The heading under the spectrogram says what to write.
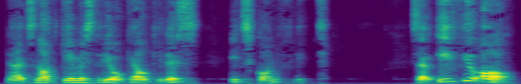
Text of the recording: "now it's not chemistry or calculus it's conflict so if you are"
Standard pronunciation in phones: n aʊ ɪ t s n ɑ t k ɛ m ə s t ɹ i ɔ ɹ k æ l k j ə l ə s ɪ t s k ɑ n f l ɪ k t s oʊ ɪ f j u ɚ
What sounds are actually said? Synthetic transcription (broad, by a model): n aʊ ɪ t s n ɑ t k ɛ m ə s t ɹ i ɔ l k æ l k j ə l ə s ɪ t s k ɑ n f l ɪ k t s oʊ ɪ f j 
